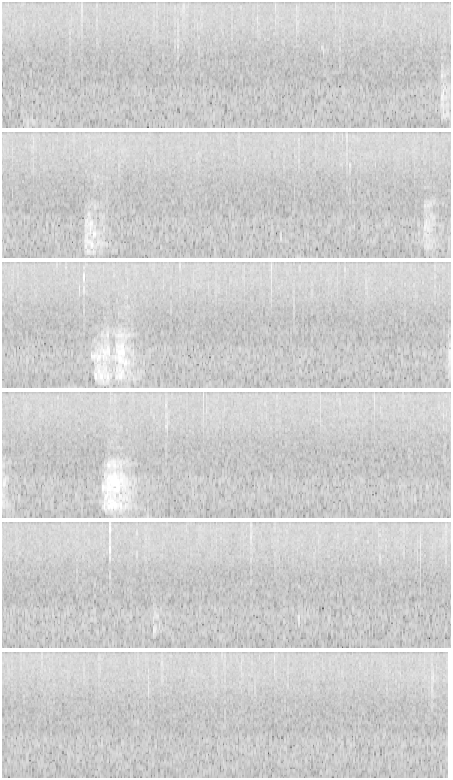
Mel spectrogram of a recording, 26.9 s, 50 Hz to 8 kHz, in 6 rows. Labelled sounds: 9.8	10.1	croaking sound likely from a nearby submerged object, 0.78 to 1.0 kHz
14.5	14.7	croaking sound likely from a nearby submerged object, 0.78 to 1.1 kHz

